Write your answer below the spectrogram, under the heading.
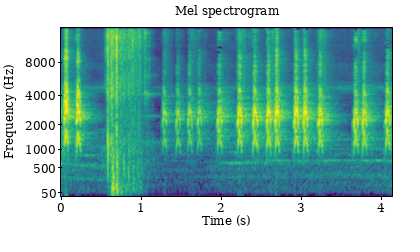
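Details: Raspy chattering of a male sooty-headed bulbul in ngebrem ngekek style, used for breeding stimulation; a loud thump interrupts early, then harsh buzzy notes follow in short clustered groups.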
